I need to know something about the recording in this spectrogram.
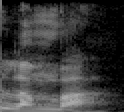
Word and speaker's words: लंबा: पा पंपा उसी प्रकार लंबा लंबा में एल ए से होगा ल और अनुसर की मात्रा है और जब हम लंबा बोलते हैं तो लंबा बोलने के दौरान अनुसर की जो उच्चारण है वह म जैसा लगता है।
